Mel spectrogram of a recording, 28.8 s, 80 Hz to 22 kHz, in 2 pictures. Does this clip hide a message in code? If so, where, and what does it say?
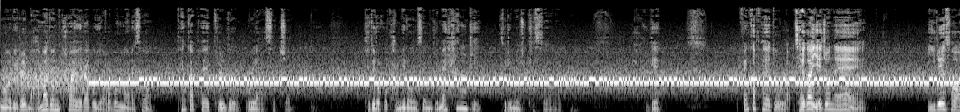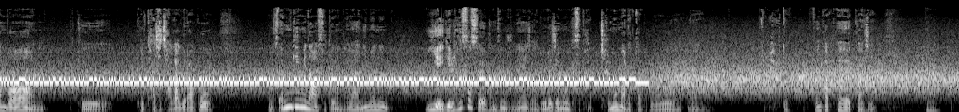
Yes: RTTY (50 baud, 170 Hz shift) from 1.3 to 24.1 s, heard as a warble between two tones, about 1200 Hz centre, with radio static, a narrow filter and speech in Korean. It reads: 90673 28927 80732 79665 42881 30257 53142 45201 68441 71737 74600 45061 76955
